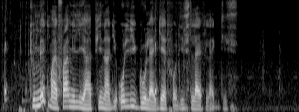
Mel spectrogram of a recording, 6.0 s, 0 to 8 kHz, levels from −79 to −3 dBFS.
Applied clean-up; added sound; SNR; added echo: none; Water / Splash, splatter; 16 dB; none.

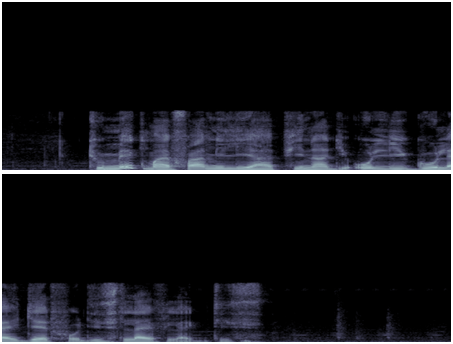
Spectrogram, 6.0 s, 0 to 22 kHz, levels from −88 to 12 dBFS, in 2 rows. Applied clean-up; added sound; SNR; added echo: none; none; none; none.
